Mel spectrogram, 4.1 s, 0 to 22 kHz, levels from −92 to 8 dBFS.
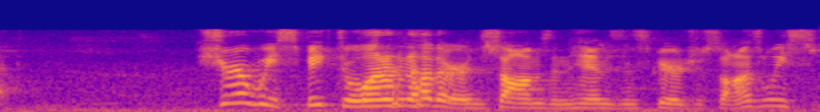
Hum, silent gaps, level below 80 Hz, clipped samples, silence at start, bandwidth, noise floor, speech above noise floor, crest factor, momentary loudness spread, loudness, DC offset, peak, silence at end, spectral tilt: none; none; -44 dBFS; under 0.1%; 0 s; 7.6 kHz; -41 dBFS; 24 dB; 18 dB; 11 LU; -16 LUFS; under 0.1%; 0 dBFS; 0 s; -3 dB/octave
